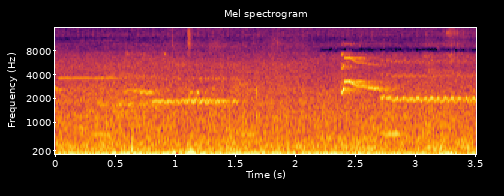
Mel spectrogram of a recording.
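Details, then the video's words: Hawks at a zoo in Addis Ababa, Ethiopia, giving two thin, drawn-out whistles, each sliding slightly downward, faint over a steady low rumble. "bak Şahinler ötüyor"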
